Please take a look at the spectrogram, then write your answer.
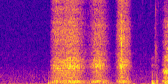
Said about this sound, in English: What me blowing my nose and me trying to find the episode.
